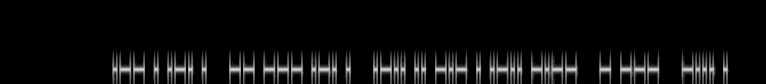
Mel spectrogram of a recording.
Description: Morse code, heard as a keyed tone, about 34 wpm, 700 Hz. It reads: WERE MORE LIKELY TO BE
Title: Sets of 5 Words Encore2 35wpm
